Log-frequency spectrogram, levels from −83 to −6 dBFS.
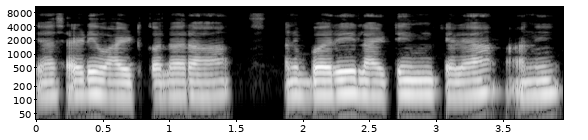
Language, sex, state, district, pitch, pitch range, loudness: Konkani, male, Goa, North and South Goa, 130 Hz, 125-135 Hz, -18 LUFS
